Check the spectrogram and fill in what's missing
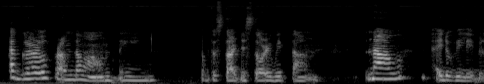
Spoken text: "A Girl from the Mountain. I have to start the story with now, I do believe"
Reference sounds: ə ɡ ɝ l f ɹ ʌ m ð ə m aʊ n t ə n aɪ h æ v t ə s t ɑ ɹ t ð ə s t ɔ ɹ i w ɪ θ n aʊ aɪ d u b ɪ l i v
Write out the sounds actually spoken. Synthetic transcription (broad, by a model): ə ɡ ɝ l f ɹ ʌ m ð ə m aʊ n t ə n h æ b t ə s t ɑ ɹ t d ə s t ɔ ɹ i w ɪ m n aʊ aɪ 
